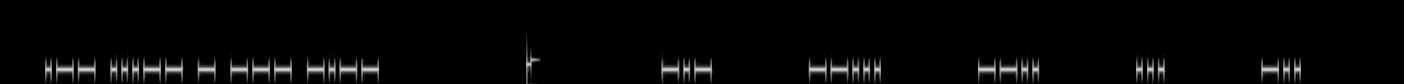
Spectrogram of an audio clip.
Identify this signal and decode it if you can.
Morse code, heard as a keyed tone, about 23 wpm, spaced as for 11 wpm, 700 Hz. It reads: W3TOY K7ZSD
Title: USA Call Signs - 5 Characters - 6x Character Spacing - 22wpm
